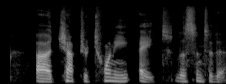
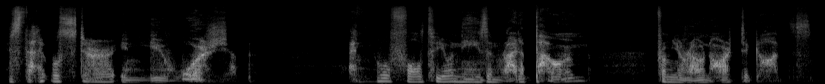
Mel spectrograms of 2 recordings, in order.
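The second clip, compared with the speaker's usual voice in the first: hushed intimate preaching; 5 semitones lower, 5 dB quieter than usual. Acted. Soft whispered exhortation.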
